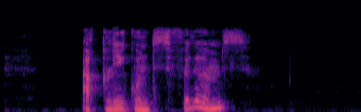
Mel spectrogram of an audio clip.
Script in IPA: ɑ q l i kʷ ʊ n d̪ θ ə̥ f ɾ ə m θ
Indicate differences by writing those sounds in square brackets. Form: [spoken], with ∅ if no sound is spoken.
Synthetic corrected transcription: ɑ q l i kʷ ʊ n [t̪] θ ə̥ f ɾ ə m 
